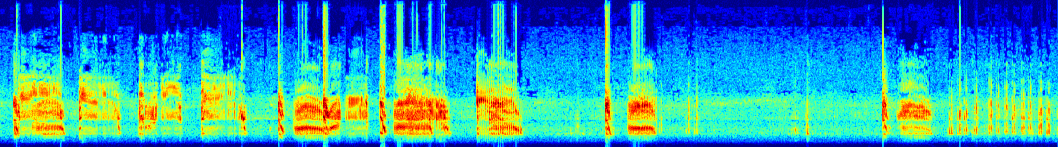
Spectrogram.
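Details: Swiftlet calls aimed at attracting a swiftlet colony into a nest house: repeated short bursts of buzzy, rattling chatter with quiet gaps, ending in a quicker run of soft clicks.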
